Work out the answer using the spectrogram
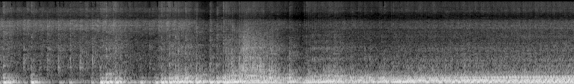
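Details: Suzuki Swift GT project car after fuel cut sensor replacement and clearing codes, open header: cranks, catches and settles into loud, raspy, fast idle that never drops; idle speed held too high.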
